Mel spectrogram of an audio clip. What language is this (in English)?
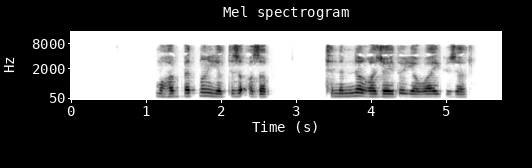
Uyghur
